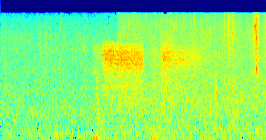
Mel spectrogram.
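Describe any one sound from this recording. A sliding door hisses open.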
